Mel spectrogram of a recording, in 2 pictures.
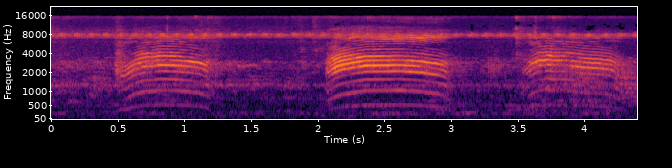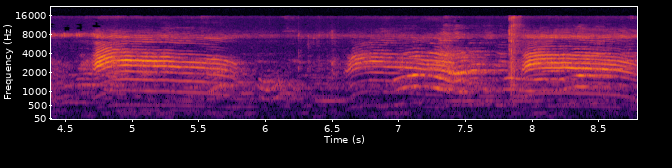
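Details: Cat that turns up night after night and keeps meowing: six whiny, arched meows come roughly every second or so. A steady thin high-pitched whine runs underneath the whole time.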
